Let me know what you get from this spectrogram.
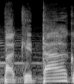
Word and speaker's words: Paquetá: Se llaman Paquetá, con acento en la A, y os lo recomendamos desde aquí.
